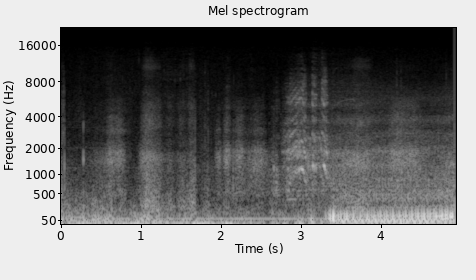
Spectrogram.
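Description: Suzuki GSX-8S motorcycle engine while riding, a low rumble under wind noise that swells louder partway through as the bike accelerates.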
